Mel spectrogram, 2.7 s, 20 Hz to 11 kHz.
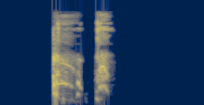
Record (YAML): cough_length: 2.7 s
cough_amplitude: 28383
cough_signal_mean_std_ratio: 0.27
survey_phase: beta (2021-08-13 to 2022-03-07)
age: 45-64
gender: Female
wearing_mask: 'No'
symptom_none: true
smoker_status: Ex-smoker
respiratory_condition_asthma: false
respiratory_condition_other: false
recruitment_source: REACT
submission_delay: 1 day
covid_test_result: Negative
covid_test_method: RT-qPCR
influenza_a_test_result: Negative
influenza_b_test_result: Negative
